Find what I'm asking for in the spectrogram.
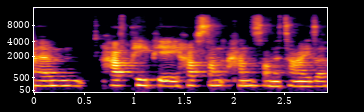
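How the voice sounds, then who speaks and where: A woman speaks with a Lancashire accent at a medium pitch. Her voice is somewhat breathy. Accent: Bolton accent, noticeable. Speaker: lawyer presenting a seminar. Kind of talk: seminar presentation. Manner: repeats words, some hesitations.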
